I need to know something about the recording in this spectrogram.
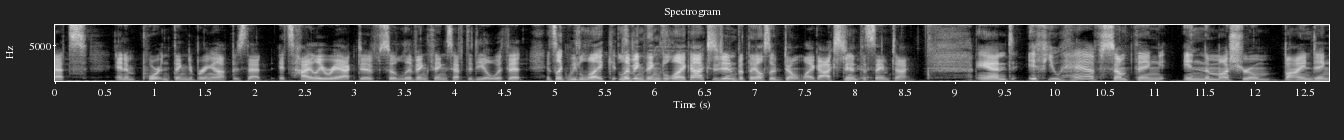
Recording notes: This episode was recorded in the Eternal Flame Falls section of Chestnut Ridge Park in Orchard Park, NY on July 4th, 2018.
